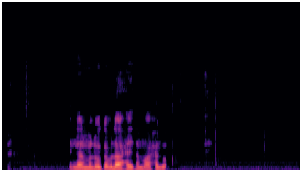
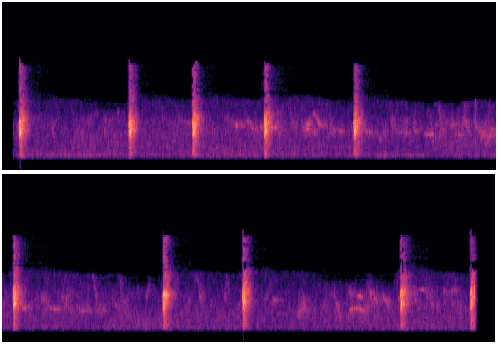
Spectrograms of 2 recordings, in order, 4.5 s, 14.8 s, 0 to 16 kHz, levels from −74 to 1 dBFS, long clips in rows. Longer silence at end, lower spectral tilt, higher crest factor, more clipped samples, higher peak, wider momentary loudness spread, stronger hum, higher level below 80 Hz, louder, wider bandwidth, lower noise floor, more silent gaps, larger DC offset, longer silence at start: first, 2 s vs 0.3 s; first, -7.5 dB/octave vs 9 dB/octave; about the same, 24 dB vs 24 dB; neither; second, -6 dBFS vs 0 dBFS; second, 11 LU vs 22 LU; neither; first, -68 dBFS vs under -90 dBFS; second, -26 LUFS vs -17 LUFS; about the same, 10.5 kHz vs 11 kHz; first, -61 dBFS vs -40 dBFS; neither; neither; first, 1 s vs 0.25 s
